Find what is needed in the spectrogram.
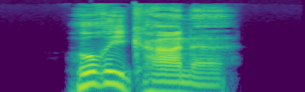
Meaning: nominative/accusative/genitive plural of Hurrikan
- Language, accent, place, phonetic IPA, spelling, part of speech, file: German, Germany, Berlin, [ˈhʊʁɪkanə], Hurrikane, noun, De-Hurrikane.ogg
